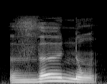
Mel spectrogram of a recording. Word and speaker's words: venons: O-N-S, classical ending for nous. Okay? Final S not pronounced. So O-N, on, venons, venons. Nous venons.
